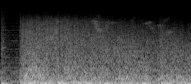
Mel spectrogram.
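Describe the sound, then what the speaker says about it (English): A massive film explosion inside a tunnel, a sudden loud boom that breaks out after a brief pause and rolls on as a dense, sustained rumble. "a massive explosion shakes the entire tunnel"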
